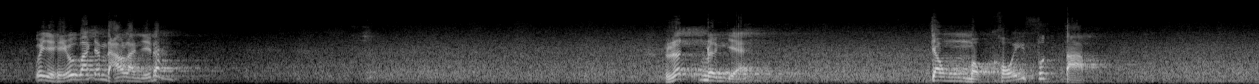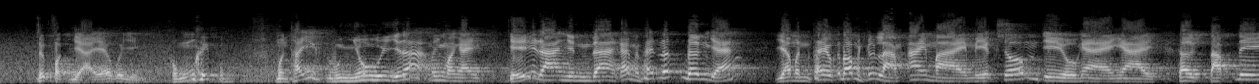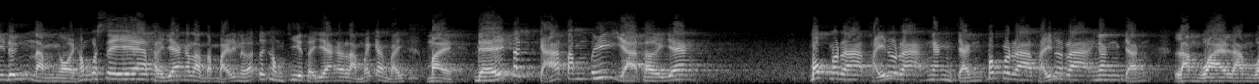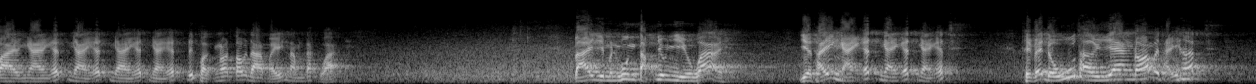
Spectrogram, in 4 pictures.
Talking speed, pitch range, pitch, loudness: 190 wpm, 165-235 Hz, 205 Hz, -19 LUFS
